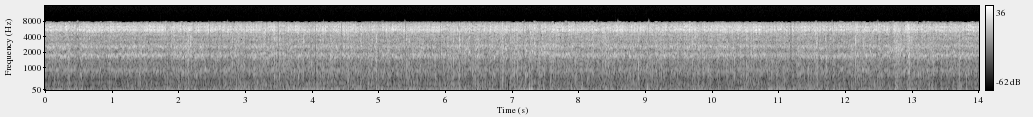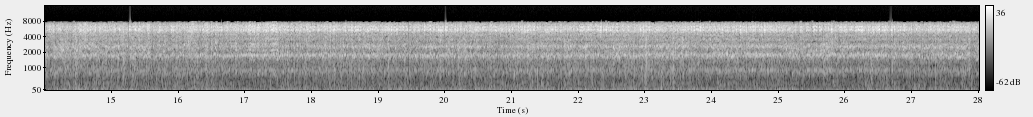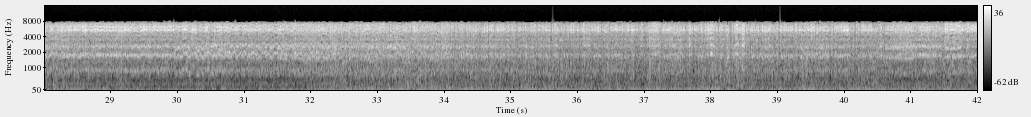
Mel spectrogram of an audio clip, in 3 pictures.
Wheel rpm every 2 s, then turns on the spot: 230, 230, 230, 230, 240, 230, 220, 220, 210, 220, 230, 230, 230, 230, 230, 220, 210, 230, 230, 230, 230.
none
